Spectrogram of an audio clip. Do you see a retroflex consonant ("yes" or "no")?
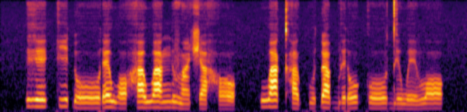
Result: no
